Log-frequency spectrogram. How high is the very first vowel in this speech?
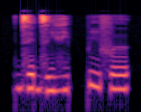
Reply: mid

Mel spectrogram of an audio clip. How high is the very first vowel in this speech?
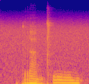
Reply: low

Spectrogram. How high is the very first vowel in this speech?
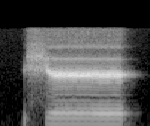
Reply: mid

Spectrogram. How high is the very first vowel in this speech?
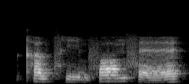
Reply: low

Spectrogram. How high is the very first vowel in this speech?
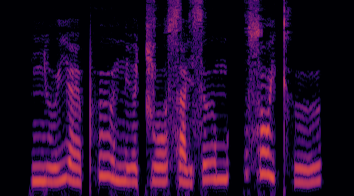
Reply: high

